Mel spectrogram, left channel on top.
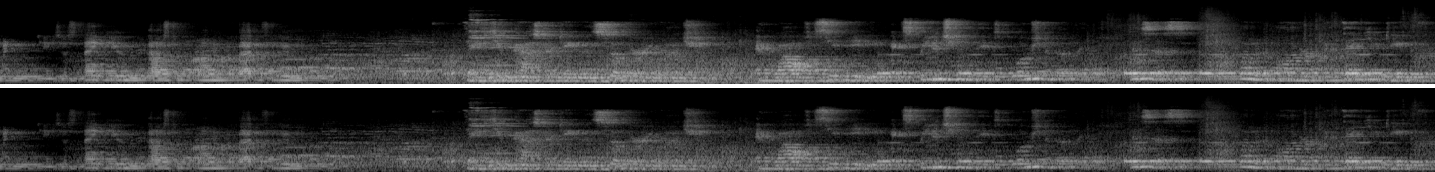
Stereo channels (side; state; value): right; quieter; 4.8 dB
